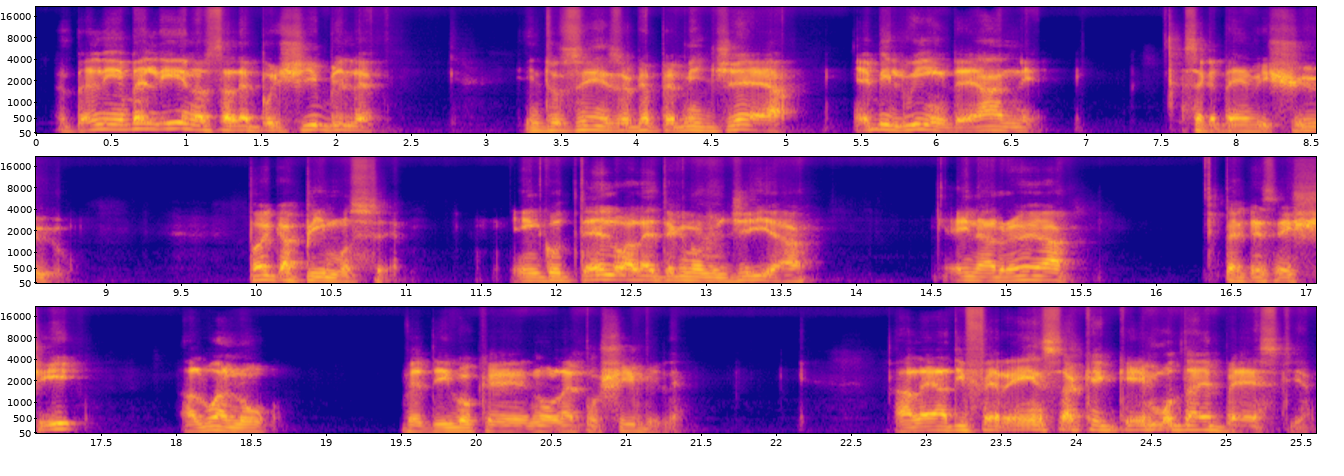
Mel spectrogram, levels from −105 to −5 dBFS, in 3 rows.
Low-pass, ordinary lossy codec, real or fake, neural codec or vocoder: none; none; fake; autoencoder, 48 kHz, 128 numbers a frame, DAC-VAE, trained on Japanese speech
